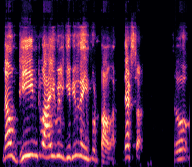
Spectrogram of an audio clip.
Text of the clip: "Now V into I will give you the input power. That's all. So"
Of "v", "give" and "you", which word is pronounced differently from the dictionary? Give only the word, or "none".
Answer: v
